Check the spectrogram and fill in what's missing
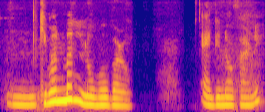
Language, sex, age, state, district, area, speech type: Assamese, female, 18-30, Assam, Dibrugarh, urban, spontaneous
